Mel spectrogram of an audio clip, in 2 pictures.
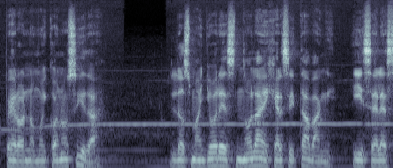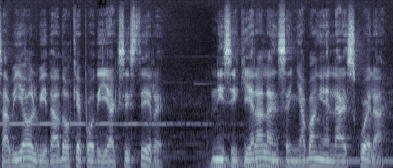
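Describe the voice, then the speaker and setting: A man reading an audiobook as scripted narration, in a measured, instructive way. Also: lowish voice. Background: background music.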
